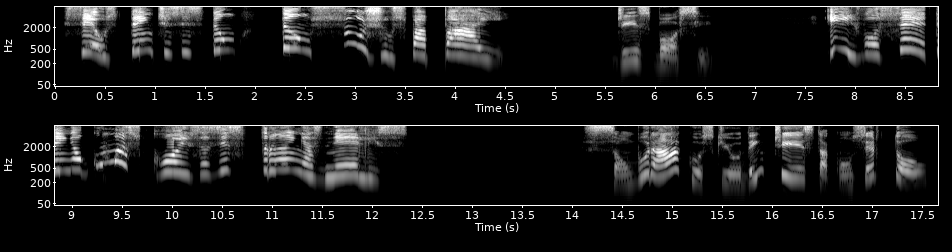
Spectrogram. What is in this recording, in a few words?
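Brazilian Portuguese, Characters; GoLocalise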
